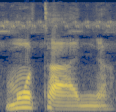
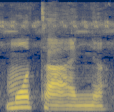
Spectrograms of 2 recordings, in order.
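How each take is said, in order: Both takes have the same delivery.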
